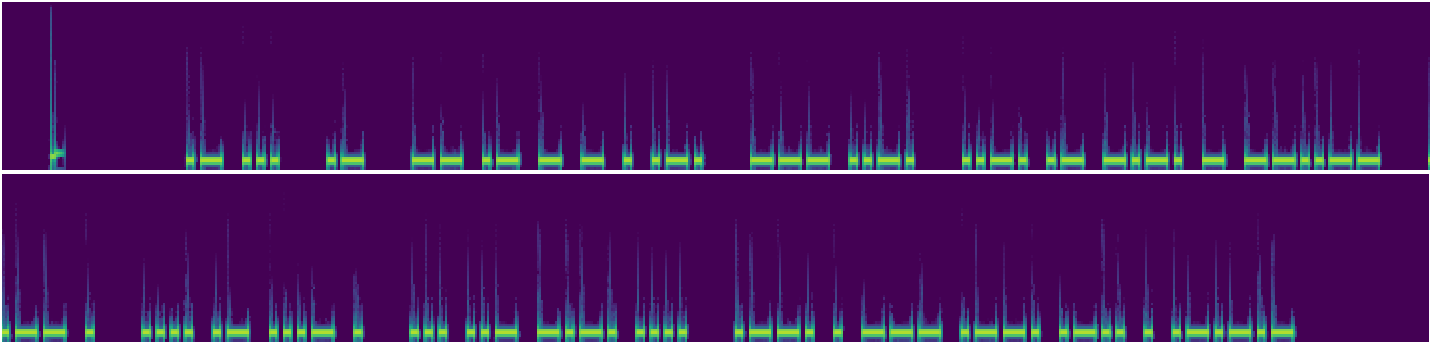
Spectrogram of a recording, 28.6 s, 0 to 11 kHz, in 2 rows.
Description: Morse code, heard as a keyed tone, about 17 wpm, 700 Hz. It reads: AS A MATTER OF FACT, WE HAVE SUCH PEOPLE.
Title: Sentences from Top 1000 Words - Review Part 3 - 17wpm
